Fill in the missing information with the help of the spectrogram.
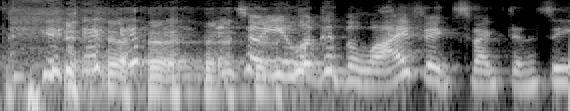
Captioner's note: laughing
